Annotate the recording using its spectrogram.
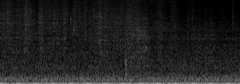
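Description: Steady low rumble inside a car cabin, with light rustling of packaging as a small dash cam is unwrapped by hand.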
